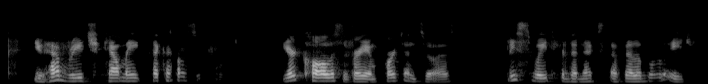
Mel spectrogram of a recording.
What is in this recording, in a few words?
Tech Welcome Greetings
